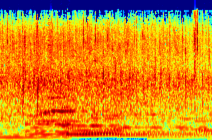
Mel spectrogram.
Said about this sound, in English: Give yourselves a rousing applause.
